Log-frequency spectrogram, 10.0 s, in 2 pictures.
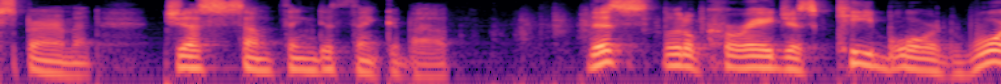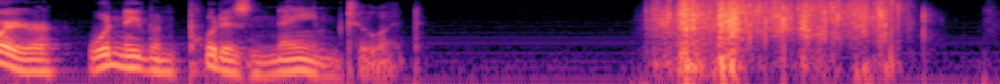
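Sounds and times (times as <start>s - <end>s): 
speech: 0.1s - 7.2s
sheet of paper being crumpled into a ball: 8.2s - 9.9s.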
